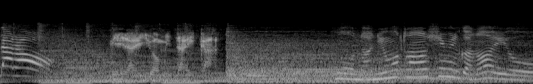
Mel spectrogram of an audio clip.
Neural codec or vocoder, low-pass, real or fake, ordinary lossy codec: none; 7.2 kHz; real; none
